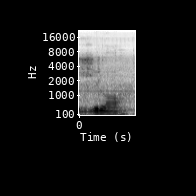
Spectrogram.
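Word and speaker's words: jiló: No mesmo caso de Giló, se separa com 2 sílabas, a sílaba tônica é a última e ela termina em O.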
